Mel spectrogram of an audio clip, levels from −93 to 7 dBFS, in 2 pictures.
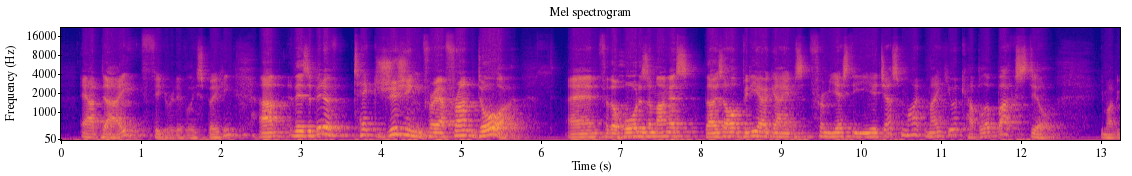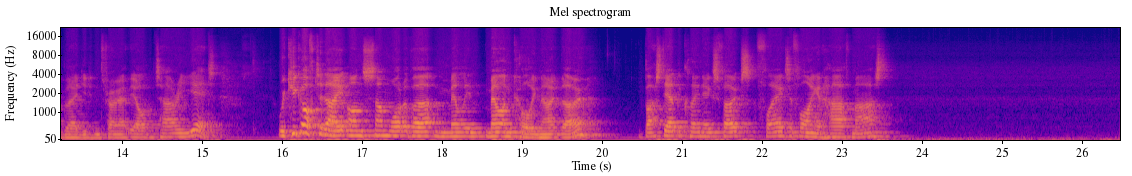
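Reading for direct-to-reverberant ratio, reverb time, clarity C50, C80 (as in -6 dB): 4.5 dB, 0.70 s, 9.5 dB, 12.5 dB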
